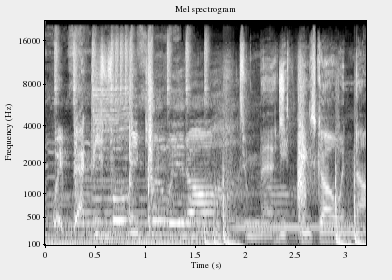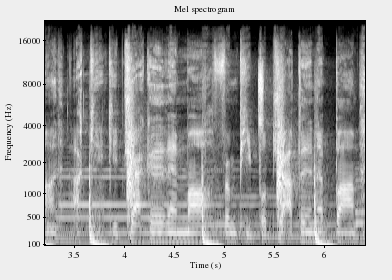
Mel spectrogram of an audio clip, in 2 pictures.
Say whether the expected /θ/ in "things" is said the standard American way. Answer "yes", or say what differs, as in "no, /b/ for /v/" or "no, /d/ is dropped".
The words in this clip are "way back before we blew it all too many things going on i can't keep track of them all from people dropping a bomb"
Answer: yes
